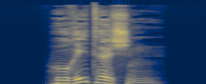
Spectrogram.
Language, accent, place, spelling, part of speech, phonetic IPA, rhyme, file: German, Germany, Berlin, hurritischen, adjective, [hʊˈʁiːtɪʃn̩], -iːtɪʃn̩, De-hurritischen.ogg
- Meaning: inflection of hurritisch: 1. strong genitive masculine/neuter singular 2. weak/mixed genitive/dative all-gender singular 3. strong/weak/mixed accusative masculine singular 4. strong dative plural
